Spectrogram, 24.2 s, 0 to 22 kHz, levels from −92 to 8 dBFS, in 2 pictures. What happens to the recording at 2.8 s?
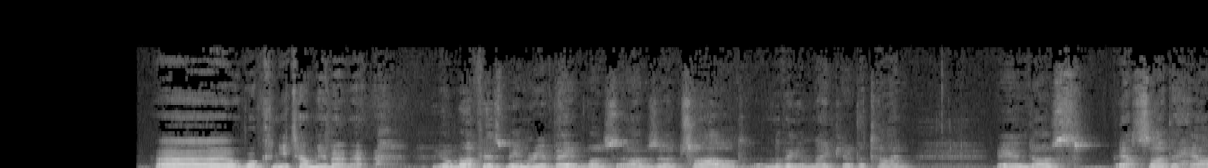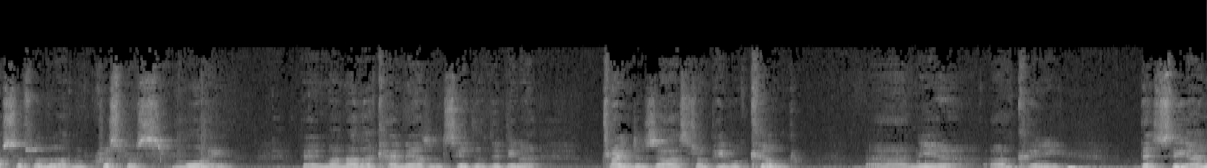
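Nothing goes wrong at 2.8 s; the audio runs on intact there, with no dropout, click or level jump.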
